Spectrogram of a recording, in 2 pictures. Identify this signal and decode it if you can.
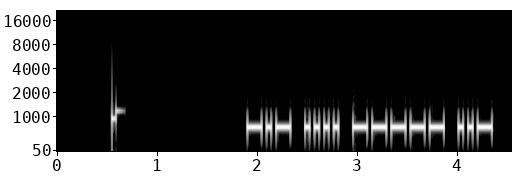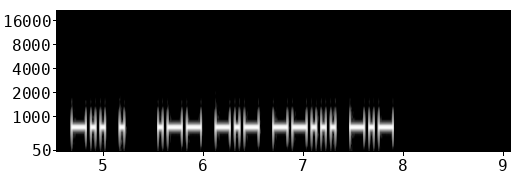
Morse code, heard as a keyed tone, about 25 wpm, 700 Hz. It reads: KH0U DE WK7K
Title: USA Callsign DE Callsign - 4 Characters - 25wpm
